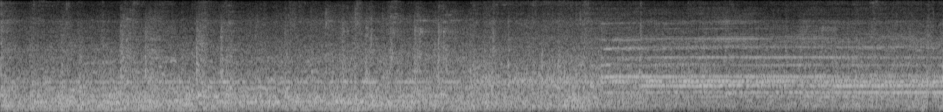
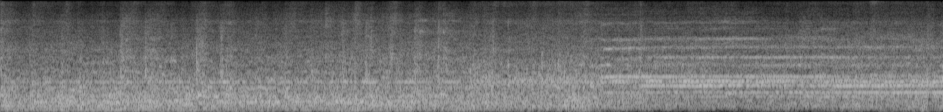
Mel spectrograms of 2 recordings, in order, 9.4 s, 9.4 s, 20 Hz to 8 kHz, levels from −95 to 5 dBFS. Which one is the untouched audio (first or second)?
first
